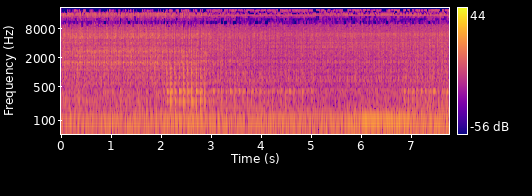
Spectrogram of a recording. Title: Volvo xc90 d5 2008 engine knocking noise fix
